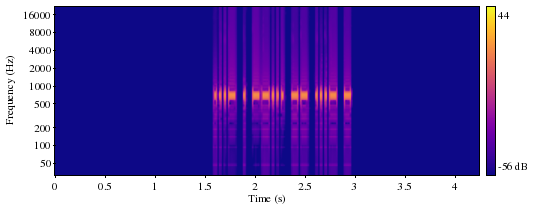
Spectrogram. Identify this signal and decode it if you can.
Morse code, heard as a keyed tone, about 51 wpm, 700 Hz. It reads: VE7MVT
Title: DXCC-100 Call Signs - 6 Characters - Repeated 2x - 50wpm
